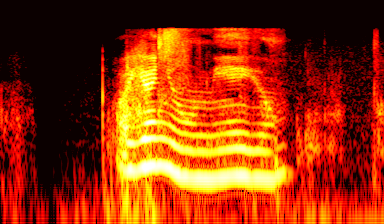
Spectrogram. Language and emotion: Russian, sad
